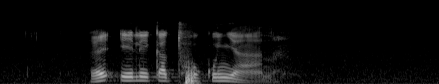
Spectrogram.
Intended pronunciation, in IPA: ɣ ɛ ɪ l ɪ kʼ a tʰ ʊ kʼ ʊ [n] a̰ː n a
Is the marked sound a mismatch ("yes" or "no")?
yes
